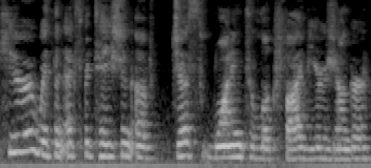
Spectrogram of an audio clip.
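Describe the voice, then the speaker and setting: The woman's voice is somewhat breathy. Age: 60s. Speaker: med spa patient giving testimonial. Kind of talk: testimony interview. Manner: animated, enthusiastic.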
